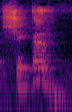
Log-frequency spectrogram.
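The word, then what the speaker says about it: שֵׁכָר: hebreo de la del numeral 7941 que se pronuncia shekar y la palabra shekar significa intoxicante intensamente alcohólico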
